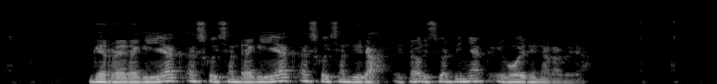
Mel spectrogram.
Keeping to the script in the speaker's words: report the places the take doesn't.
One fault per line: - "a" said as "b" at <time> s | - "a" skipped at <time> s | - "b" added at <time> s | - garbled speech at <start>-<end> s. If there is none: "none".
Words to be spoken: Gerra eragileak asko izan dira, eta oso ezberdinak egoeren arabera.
- "eragileak asko izan" added at 2.4 s
- "oso" skipped at 4.2 s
